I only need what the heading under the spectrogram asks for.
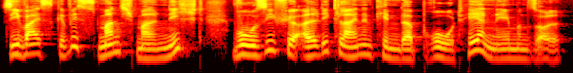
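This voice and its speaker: An earnest old grandmother from a storybook, speaking softly and thoughtfully as she admonishes, put on by a reader. Her voice moves lively in pitch, but she never hurries. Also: lightly acted. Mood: gentle, admonishing. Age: over 60. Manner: soft, admonishing, slow and thoughtful. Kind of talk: storybook reading.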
